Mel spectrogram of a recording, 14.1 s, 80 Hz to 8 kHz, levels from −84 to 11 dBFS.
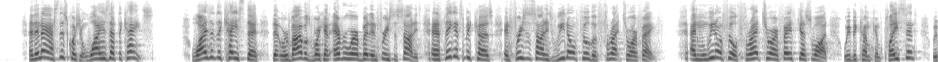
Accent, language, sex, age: American, English, male, 40-59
